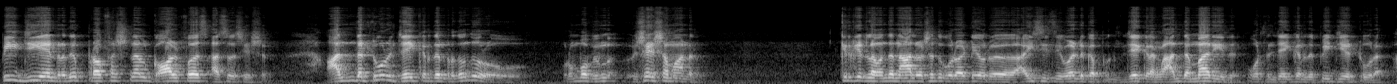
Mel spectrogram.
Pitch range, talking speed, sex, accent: 150-210 Hz, 105 wpm, male, native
